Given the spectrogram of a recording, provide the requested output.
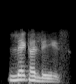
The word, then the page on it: legalese: Indian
